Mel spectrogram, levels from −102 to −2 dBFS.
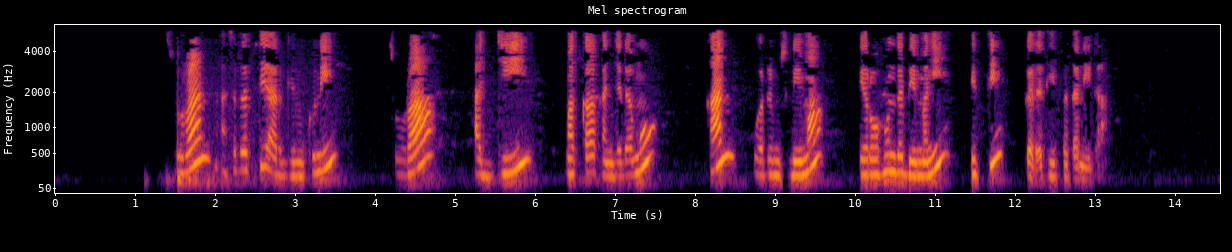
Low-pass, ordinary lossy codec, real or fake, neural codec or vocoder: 5.4 kHz; MP3, 24 kbps; real; none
